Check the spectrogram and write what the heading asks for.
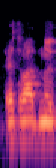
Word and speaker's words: разводной: А во всех остальных случаях, если это прилагательной бывшей причастия образованный глагол «разводить», то ударение должно падать, конечно же, на окончание. Разводной ключ, разводной мост, и в этом смысле улица должна быть разводная.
